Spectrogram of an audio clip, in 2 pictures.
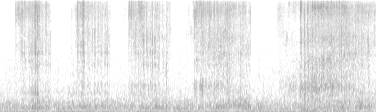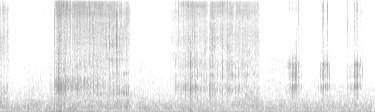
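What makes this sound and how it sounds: A black multicolor rhinestone-covered hard-shell clutch, tilted upright, has its crystal-studded face scratched with long nails. The result is bursts of bright, gritty scratching and crinkly rasping, separated by short pauses. A low hum sits underneath throughout.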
